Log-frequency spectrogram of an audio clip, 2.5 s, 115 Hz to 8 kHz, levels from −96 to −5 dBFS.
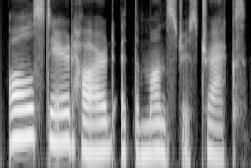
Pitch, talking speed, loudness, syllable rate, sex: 200 Hz, 165 wpm, -17 LUFS, 4.0 syllables/s, female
